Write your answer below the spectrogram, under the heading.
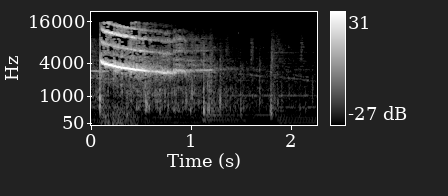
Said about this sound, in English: who likes the sound of fireworks.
